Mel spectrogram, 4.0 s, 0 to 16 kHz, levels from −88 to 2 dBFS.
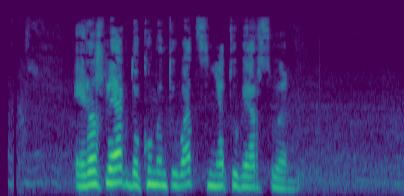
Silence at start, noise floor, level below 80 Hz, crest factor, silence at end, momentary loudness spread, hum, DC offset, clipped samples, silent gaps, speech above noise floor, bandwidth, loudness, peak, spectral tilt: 0.75 s; -57 dBFS; -78 dBFS; 20 dB; 1.05 s; 14 LU; none; under 0.1%; under 0.1%; none; 30 dB; 11.5 kHz; -28 LUFS; -10 dBFS; -5 dB/octave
